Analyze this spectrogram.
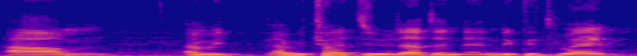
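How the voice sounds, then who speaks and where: A man from the Netherlands with a Dutch accent, answering interview questions as a company chief in a measured, explanatory way and repeating words as he forms his thoughts. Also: a little high, expressive, darkish tone. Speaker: chief executive of a hotel company, interview guest.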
